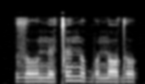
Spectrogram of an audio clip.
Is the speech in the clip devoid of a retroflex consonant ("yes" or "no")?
yes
